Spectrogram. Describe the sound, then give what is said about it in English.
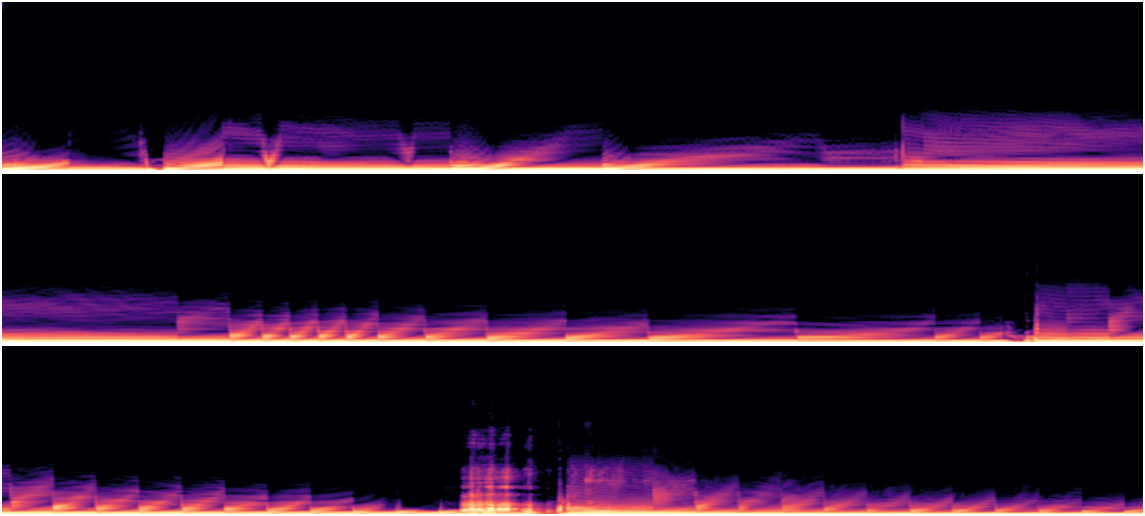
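A bass guitar runs through a low-pass filter pedal with no echo. Sustained low notes are swept and chopped into shifting rhythmic patterns, and the tone changes character several times. The playing is loud, with no talking. “But you can change the frequency, so it must be the patterns that it does.”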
